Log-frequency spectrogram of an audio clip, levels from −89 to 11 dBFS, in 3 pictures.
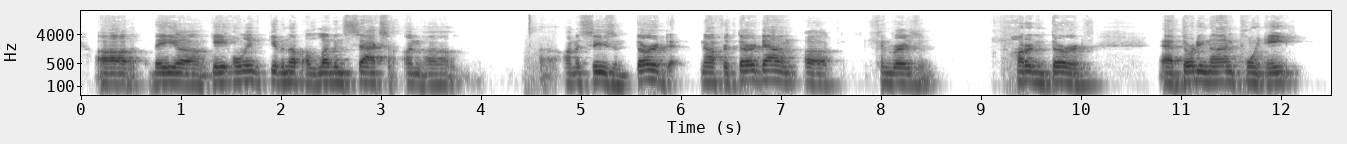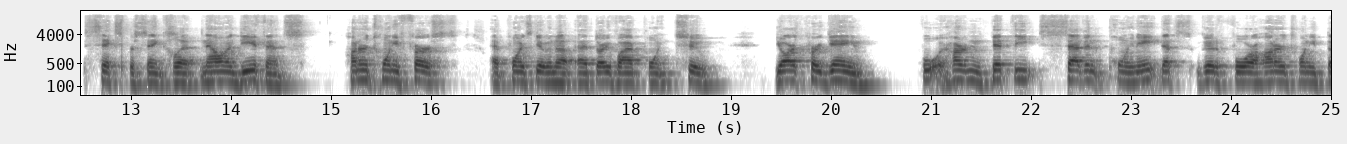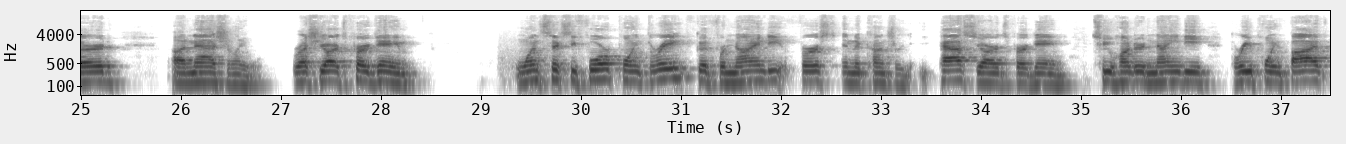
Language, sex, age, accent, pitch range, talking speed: English, male, 20-39, American, 130-150 Hz, 105 wpm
